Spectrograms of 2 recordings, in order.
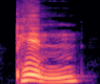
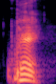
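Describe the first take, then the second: First: The word ends with a clearly sounded n consonant. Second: The word ends abruptly on a nasal vowel. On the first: The speaker calls it wrong. "P E N is not pen" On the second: The speaker calls it right. "it's pen"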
